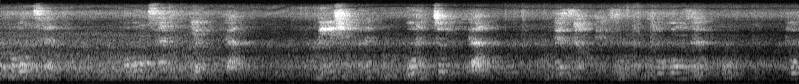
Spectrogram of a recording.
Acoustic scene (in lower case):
subway train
